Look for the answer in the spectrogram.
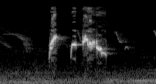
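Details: Red-whiskered bulbul with a well-phrased song: one crisp phrase of four liquid warbled notes, rising then falling at the end, followed by quiet with only faint distant chirps.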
